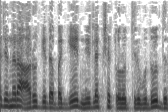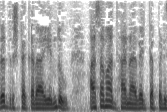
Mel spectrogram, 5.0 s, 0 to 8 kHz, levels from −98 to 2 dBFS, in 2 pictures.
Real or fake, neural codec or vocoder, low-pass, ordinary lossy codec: real; none; none; none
